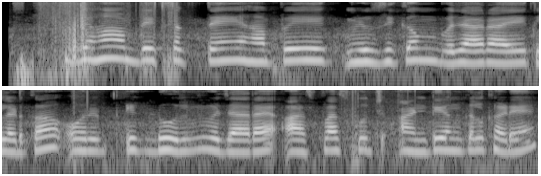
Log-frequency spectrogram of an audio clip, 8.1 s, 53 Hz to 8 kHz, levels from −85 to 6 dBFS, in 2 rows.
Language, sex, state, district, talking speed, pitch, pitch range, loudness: Hindi, female, Rajasthan, Jaipur, 210 wpm, 225 Hz, 215-245 Hz, -18 LUFS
